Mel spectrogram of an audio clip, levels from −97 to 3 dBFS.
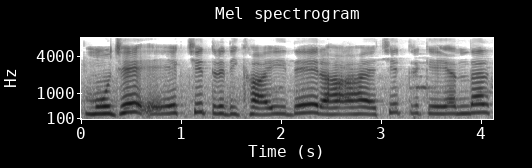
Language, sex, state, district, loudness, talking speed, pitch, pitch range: Hindi, female, Madhya Pradesh, Katni, -14 LUFS, 145 wpm, 260 Hz, 245-290 Hz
